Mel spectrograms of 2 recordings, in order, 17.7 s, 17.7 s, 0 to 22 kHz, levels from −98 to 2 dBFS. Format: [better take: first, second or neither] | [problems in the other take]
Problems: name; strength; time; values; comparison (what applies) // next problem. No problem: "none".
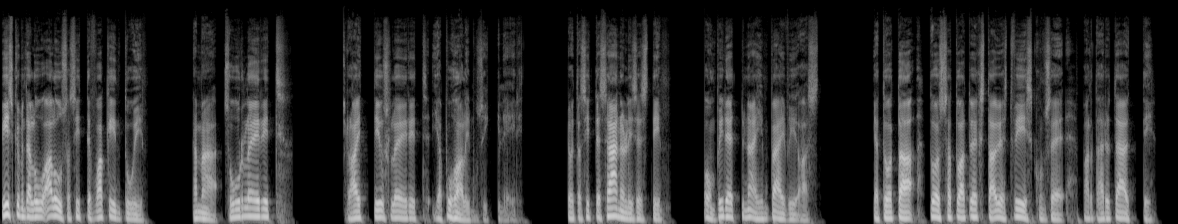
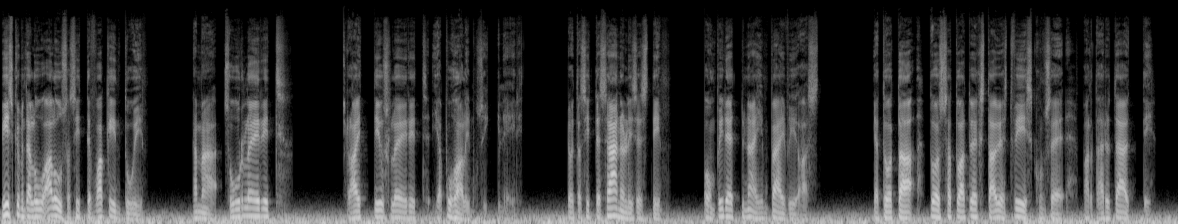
first | low rumble; faint; throughout; 25 dB below the speech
